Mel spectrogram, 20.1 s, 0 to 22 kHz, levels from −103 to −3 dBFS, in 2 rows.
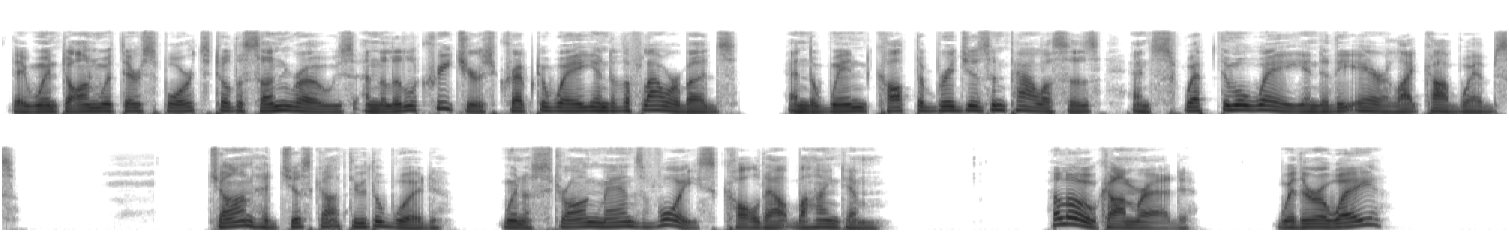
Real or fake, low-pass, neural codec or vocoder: real; 7.2 kHz; none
